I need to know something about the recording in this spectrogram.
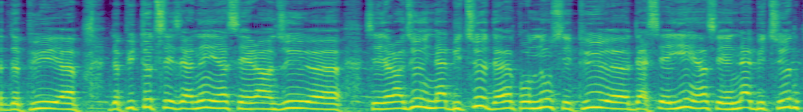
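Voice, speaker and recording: A man's voice: high voice, a little mellow. A man with a Quebec French accent, a CB radio operator chatting casually and repeating himself in a friendly, folksy way. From Quebec, Canada. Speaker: amateur CB radio operator running contacts.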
